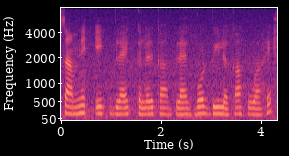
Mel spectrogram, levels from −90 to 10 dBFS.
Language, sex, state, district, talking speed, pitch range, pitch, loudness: Hindi, female, Punjab, Pathankot, 150 wpm, 165-185 Hz, 175 Hz, -17 LUFS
